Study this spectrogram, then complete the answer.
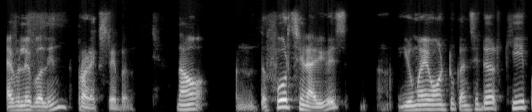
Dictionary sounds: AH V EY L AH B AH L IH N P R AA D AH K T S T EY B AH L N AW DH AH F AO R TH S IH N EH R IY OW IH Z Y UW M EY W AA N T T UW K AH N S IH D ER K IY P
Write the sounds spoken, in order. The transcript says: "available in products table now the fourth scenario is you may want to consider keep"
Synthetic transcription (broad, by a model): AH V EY L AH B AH L IH N P R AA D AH K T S T EY B AH L N AW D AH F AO R T S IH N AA R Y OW IH Z Y UW M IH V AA N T T UW K AH N S IH D ER K IY P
